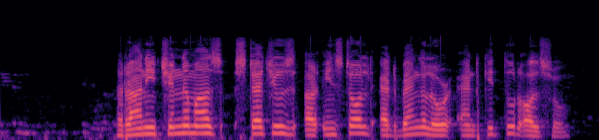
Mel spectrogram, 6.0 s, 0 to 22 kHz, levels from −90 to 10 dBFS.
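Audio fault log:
throughout: resampler restarted on every block. The conversion from 24 kHz to 16 kHz was done in separate 100 ms blocks, so each edge carries an error, heard as ticks at 10 Hz under the speech.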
